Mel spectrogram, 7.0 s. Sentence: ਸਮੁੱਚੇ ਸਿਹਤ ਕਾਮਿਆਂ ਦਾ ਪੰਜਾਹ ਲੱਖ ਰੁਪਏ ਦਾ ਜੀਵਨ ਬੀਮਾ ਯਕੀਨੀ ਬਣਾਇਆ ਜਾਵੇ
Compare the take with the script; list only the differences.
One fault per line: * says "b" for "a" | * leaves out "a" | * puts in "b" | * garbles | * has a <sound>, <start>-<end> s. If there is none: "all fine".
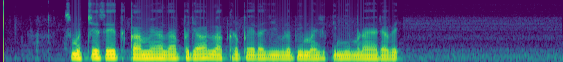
all fine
